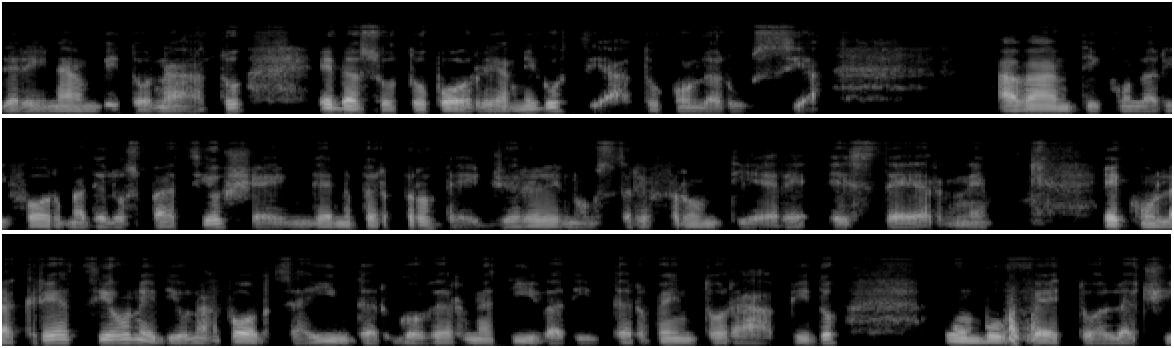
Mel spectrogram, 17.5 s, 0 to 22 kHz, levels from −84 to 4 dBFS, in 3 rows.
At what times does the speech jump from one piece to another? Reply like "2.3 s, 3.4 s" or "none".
4.9 s, 16.3 s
